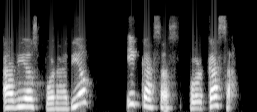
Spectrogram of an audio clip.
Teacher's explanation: coloquial suele aspirarse la s al final de la silabos y usualmente cambiar por una H si la siguiente palabra empieza en consonante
